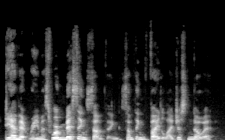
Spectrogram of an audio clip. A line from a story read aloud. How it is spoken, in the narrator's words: Bill growled into the fireplace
